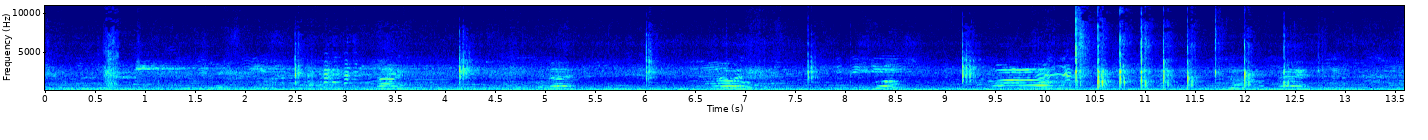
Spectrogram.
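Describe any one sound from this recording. Wooden sticks clack together sharply in quick bursts.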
